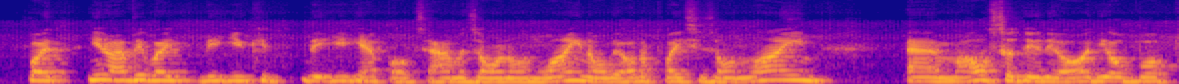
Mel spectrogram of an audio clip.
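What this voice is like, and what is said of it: Scottish accent. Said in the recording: “You get this awesome Scottish accent.”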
